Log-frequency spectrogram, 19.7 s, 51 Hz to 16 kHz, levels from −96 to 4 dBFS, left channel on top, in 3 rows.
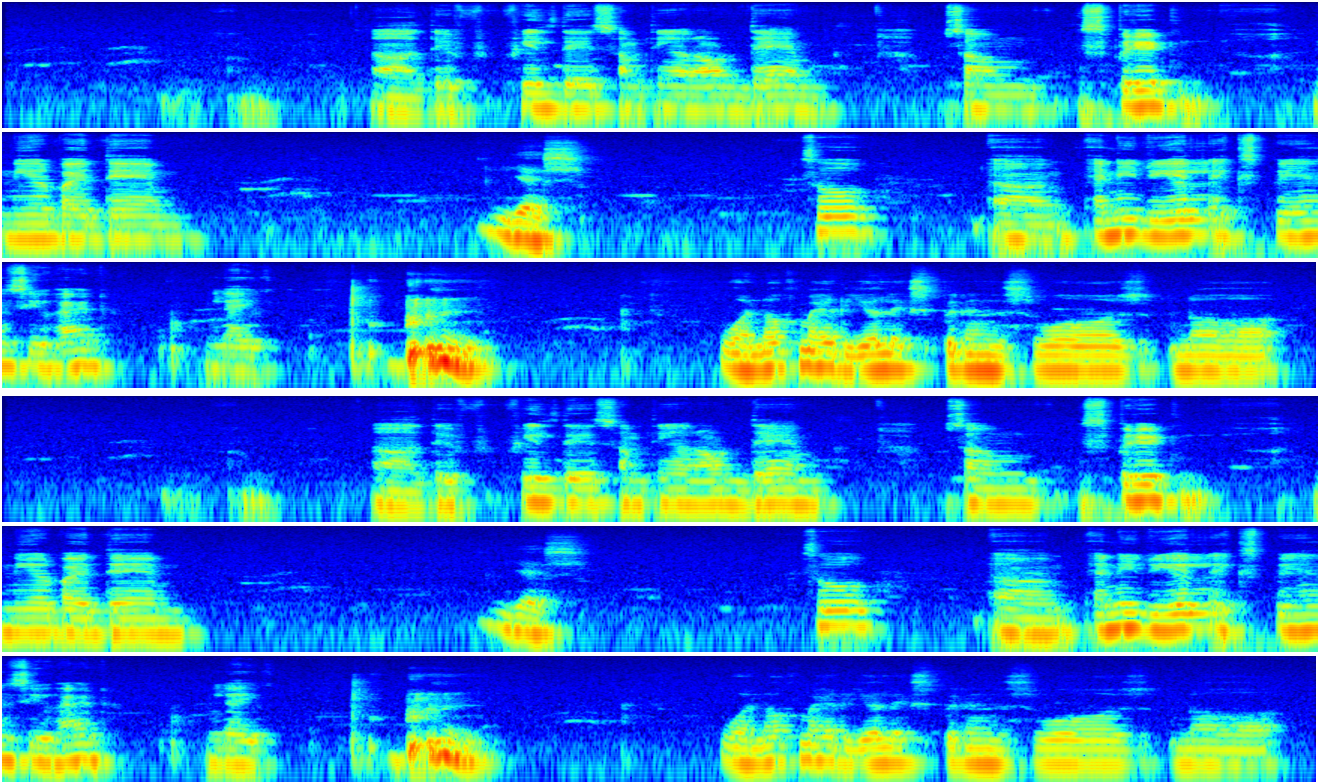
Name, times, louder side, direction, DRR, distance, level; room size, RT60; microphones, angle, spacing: voice 1, 1.8-2.3 2.5-4.1 4.4-6.0 6.6-7.5 10.6-10.9 11.5-13.7 14.2-14.4, right 1 dB, 60° left, 2.4 m, -29 dB
voice 2, 9.0-9.5 14.9-15.6 16.7-19.5, left 6 dB, 90° left, 0.4 m, -25 dB
6.0 x 2.8 x 2.8 m
head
